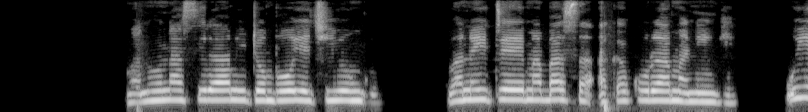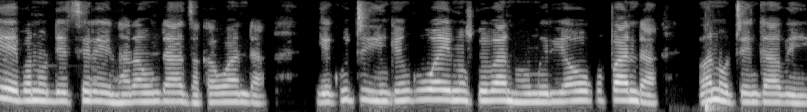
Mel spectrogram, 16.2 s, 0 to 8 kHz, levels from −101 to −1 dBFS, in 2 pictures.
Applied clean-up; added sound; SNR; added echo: neural mask model DeepFilterNet 3.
